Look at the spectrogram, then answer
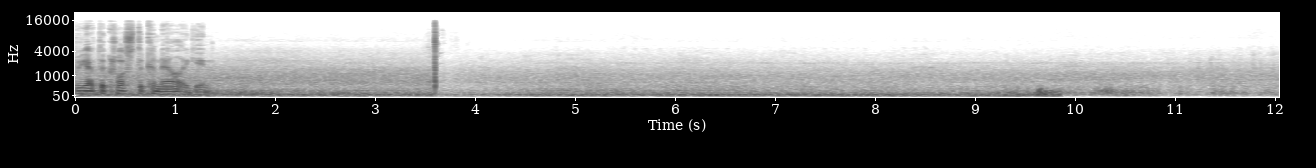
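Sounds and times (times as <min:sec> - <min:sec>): low background hum: 0:00.0 - 0:12.0
golf club striking ball: 0:03.5 - 0:03.8.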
